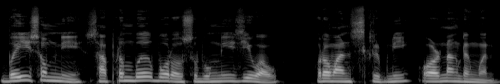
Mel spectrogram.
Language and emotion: Bodo, neutral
